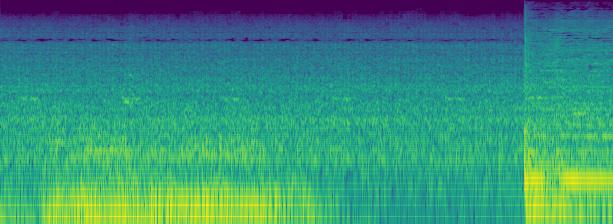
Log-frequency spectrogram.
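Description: Low, steady rumble of road vehicles idling. About five seconds in, music cuts in abruptly.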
